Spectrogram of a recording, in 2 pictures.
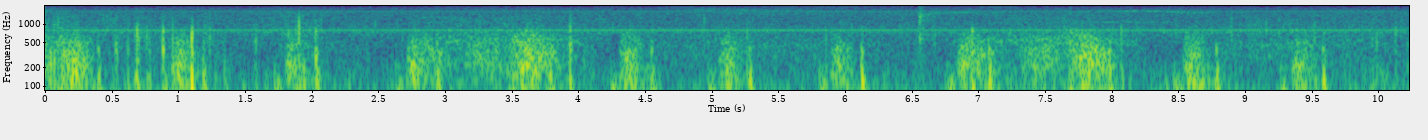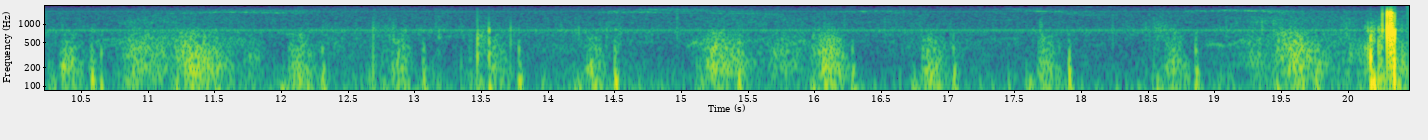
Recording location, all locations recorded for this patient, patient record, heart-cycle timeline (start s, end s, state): pulmonary valve (PV)
aortic valve (AV)+pulmonary valve (PV)+tricuspid valve (TV)
#Age: Child
#Sex: Female
#Height: 145.0 cm
#Weight: 39.7 kg
#Pregnancy status: False
#Murmur: Present
#Murmur locations: aortic valve (AV)+pulmonary valve (PV)
#Most audible location: pulmonary valve (PV)
#Systolic murmur timing: Early-systolic
#Systolic murmur shape: Decrescendo
#Systolic murmur grading: I/VI
#Systolic murmur pitch: Medium
#Systolic murmur quality: Harsh
#Diastolic murmur timing: nan
#Diastolic murmur shape: nan
#Diastolic murmur grading: nan
#Diastolic murmur pitch: nan
#Diastolic murmur quality: nan
#Outcome: Abnormal
#Campaign: 2015 screening campaign
0.00	1.30	unannotated
1.30	1.72	diastole
1.72	1.84	S1
1.84	2.00	systole
2.00	2.12	S2
2.12	2.64	diastole
2.64	2.76	S1
2.76	2.92	systole
2.92	3.06	S2
3.06	3.52	diastole
3.52	3.70	S1
3.70	3.78	systole
3.78	3.90	S2
3.90	4.28	diastole
4.28	4.40	S1
4.40	4.52	systole
4.52	4.66	S2
4.66	5.02	diastole
5.02	5.14	S1
5.14	5.26	systole
5.26	5.36	S2
5.36	5.82	diastole
5.82	5.96	S1
5.96	6.10	systole
6.10	6.24	S2
6.24	6.80	diastole
6.80	6.94	S1
6.94	7.06	systole
7.06	7.20	S2
7.20	7.67	diastole
7.67	7.86	S1
7.86	7.98	systole
7.98	8.10	S2
8.10	8.46	diastole
8.46	8.63	S1
8.63	8.76	systole
8.76	8.90	S2
8.90	9.28	diastole
9.28	9.44	S1
9.44	9.56	systole
9.56	9.68	S2
9.68	10.24	diastole
10.24	10.38	S1
10.38	10.56	systole
10.56	10.72	S2
10.72	11.22	diastole
11.22	11.38	S1
11.38	11.50	systole
11.50	11.64	S2
11.64	12.02	diastole
12.02	12.20	S1
12.20	12.30	systole
12.30	12.44	S2
12.44	12.80	diastole
12.80	12.94	S1
12.94	13.06	systole
13.06	13.16	S2
13.16	13.52	diastole
13.52	13.66	S1
13.66	13.78	systole
13.78	13.88	S2
13.88	14.17	diastole
14.17	14.40	S1
14.40	14.50	systole
14.50	14.64	S2
14.64	15.14	diastole
15.14	15.32	S1
15.32	15.42	systole
15.42	15.56	S2
15.56	16.00	diastole
16.00	16.18	S1
16.18	16.28	systole
16.28	16.38	S2
16.38	16.76	diastole
16.76	16.94	S1
16.94	17.04	systole
17.04	17.18	S2
17.18	17.62	diastole
17.62	17.76	S1
17.76	17.90	systole
17.90	18.02	S2
18.02	18.54	diastole
18.54	18.70	S1
18.70	18.84	systole
18.84	18.96	S2
18.96	19.44	diastole
19.44	19.55	S1
19.55	19.74	systole
19.74	19.89	S2
19.89	20.14	diastole
20.14	20.46	unannotated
